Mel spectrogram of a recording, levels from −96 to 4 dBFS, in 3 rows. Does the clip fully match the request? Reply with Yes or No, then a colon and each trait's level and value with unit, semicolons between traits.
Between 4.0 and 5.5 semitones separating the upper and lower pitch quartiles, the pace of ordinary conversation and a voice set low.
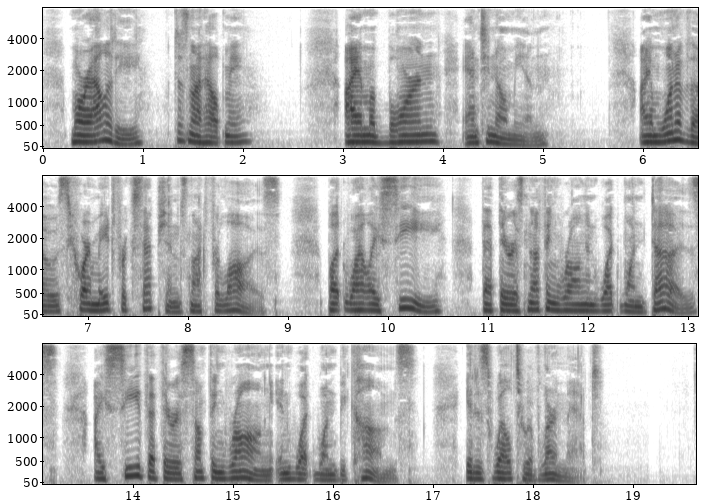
No: average, 3.6 semitones; average, 165 wpm; low, 130 Hz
